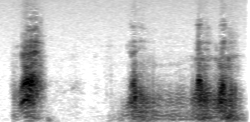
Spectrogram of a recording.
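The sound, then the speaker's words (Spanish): A dog lets out a sharp bark, falls quiet briefly, then growls with a low rumble that breaks into two quick barks, fairly loud with no talking. “Yo un perro fiero... Vamos, un perro fiero como ama de cría de un gato.”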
